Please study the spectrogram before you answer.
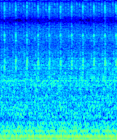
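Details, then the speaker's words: Mazda Miata engine first start after engine repair: steady idle with quick light top-end tick about seven a second, smoke briefly suspected; owner suspects oil reaching the top, sound later went normal and temperature normal. "Okay, there is no smoke. wtf is that sound? Okay, anyway, something is fucked up"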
